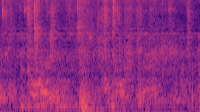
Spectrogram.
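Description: Bathtub tap running, a thin stream of water splashing into the tub.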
